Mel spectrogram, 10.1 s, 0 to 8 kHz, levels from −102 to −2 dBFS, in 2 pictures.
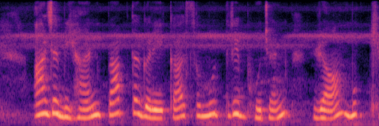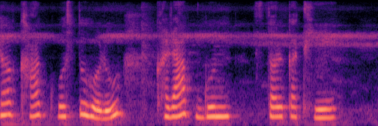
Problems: constant background noise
